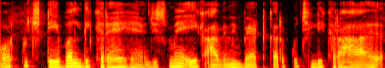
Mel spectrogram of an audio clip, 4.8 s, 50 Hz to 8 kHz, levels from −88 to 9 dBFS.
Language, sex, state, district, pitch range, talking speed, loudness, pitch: Hindi, male, Jharkhand, Ranchi, 110-130 Hz, 175 wpm, -19 LUFS, 120 Hz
